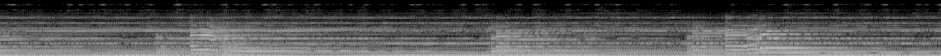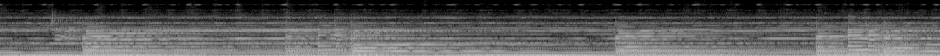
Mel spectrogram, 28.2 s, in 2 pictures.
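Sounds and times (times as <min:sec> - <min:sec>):
eerie guitar instrumental: 0:00.0 - 0:28.2.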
